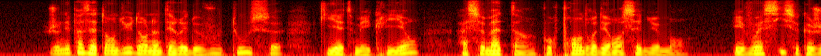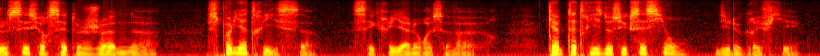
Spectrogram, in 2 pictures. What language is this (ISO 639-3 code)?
fra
